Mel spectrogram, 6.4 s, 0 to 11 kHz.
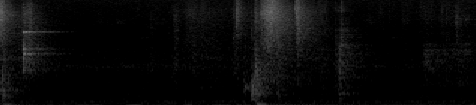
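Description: Wrench on the crankshaft pulley bolt of a Porsche 996 flat-six, turning the engine over slowly by hand for cam timing. Mostly faint, with a metallic click and short ring just after the start, then a thump and brief scrape a little past halfway and a smaller scrape about a second later.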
